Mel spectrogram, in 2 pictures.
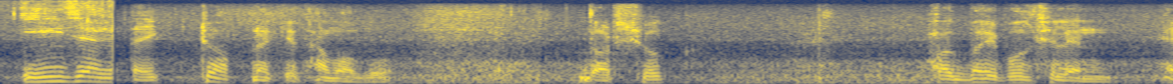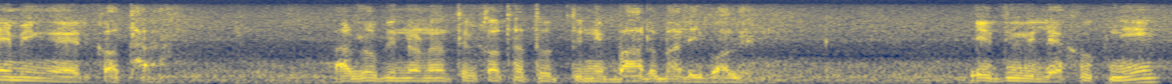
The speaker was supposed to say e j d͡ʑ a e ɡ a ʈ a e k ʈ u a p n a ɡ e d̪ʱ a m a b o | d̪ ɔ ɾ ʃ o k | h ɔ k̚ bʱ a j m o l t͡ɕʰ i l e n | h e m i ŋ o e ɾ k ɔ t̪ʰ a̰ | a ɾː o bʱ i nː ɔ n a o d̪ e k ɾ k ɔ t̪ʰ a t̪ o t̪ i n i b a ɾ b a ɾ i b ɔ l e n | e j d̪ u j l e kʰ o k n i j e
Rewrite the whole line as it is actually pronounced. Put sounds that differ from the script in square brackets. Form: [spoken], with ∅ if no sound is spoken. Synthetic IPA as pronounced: e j d͡ʑ a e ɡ a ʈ a e k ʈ u a p n a [k] e d̪ʱ a m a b o | d̪ ɔ ɾ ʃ o k | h ɔ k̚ bʱ a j [b] o l t͡ɕʰ i l e n | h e m i ŋ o e ɾ k ɔ t̪ʰ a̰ | a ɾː o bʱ i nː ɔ n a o [t̪] e [∅] ɾ k ɔ t̪ʰ a t̪ o t̪ i n i b a ɾ b a ɾ i b ɔ l e n | e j d̪ u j l e kʰ o k n i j e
